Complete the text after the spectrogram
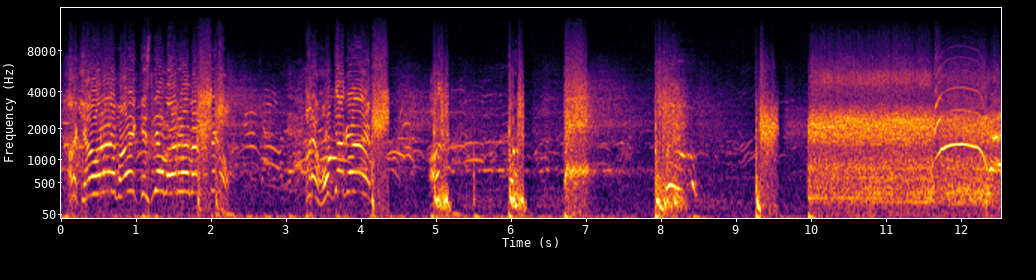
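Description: A crowd of men shouts and clamours.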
